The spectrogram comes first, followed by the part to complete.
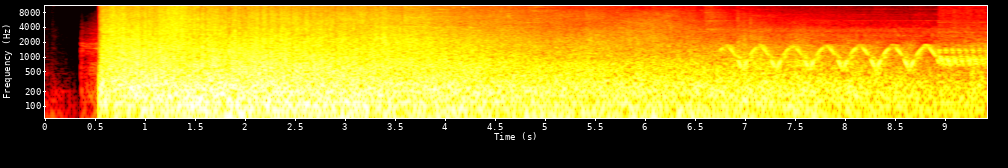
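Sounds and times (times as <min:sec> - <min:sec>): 
massive ammonium nitrate explosion at port: 0:00.6 - 0:08.0
wailing emergency siren: 0:06.6 - 0:09.4.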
